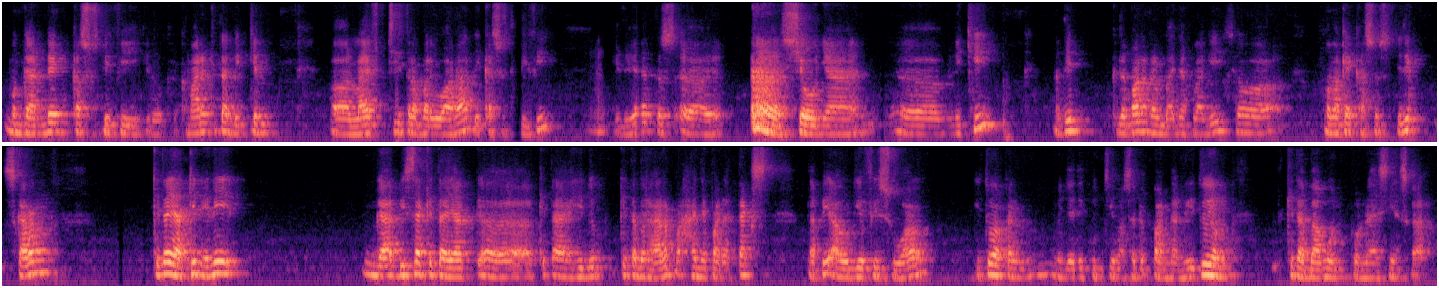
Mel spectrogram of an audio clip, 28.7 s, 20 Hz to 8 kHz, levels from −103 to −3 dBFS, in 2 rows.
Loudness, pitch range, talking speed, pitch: -29 LUFS, 135-175 Hz, 125 wpm, 150 Hz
